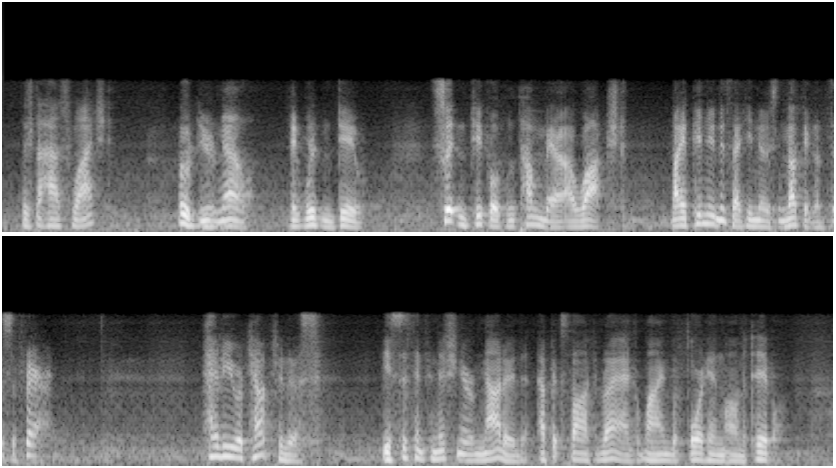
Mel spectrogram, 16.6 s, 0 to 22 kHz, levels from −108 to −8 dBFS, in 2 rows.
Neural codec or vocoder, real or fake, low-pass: codec, 16 kHz, 0.5 kbps, FunCodec, trained on Chinese and English, 25 frames a second; fake; 5.4 kHz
